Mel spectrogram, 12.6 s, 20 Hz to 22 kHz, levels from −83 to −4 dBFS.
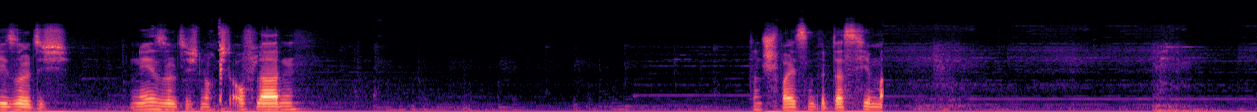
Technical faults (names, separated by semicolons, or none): damaged data in a compressed stream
